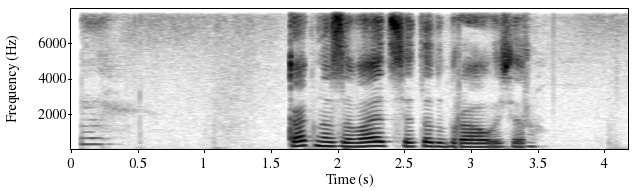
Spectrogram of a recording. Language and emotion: Russian, neutral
